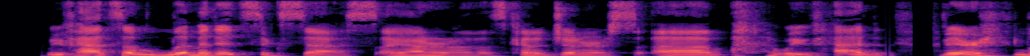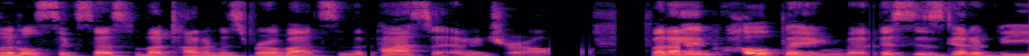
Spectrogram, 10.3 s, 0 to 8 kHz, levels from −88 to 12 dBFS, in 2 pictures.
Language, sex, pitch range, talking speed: English, male, 100-135 Hz, 205 wpm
